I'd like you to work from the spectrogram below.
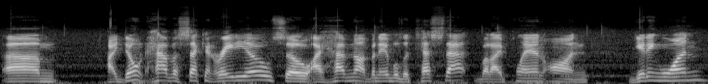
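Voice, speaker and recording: A man giving a casual, hands-on product review in a halting, informal walk-through style. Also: medium pitch, pushed and bright, low-quality recording. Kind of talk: casual hands-on gadget demonstration. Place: indoors at a cluttered wooden desk.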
